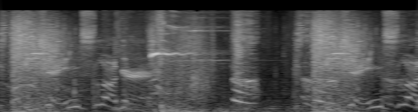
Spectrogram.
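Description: A knife slashes through the air.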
